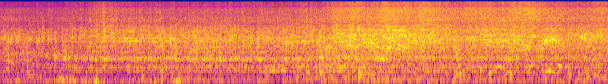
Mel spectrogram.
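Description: Chopped tomato hits a frying paste of chilli powder, onion and garlic for a moringa flower dish, giving a loud, steady sizzle that swells slightly midway.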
